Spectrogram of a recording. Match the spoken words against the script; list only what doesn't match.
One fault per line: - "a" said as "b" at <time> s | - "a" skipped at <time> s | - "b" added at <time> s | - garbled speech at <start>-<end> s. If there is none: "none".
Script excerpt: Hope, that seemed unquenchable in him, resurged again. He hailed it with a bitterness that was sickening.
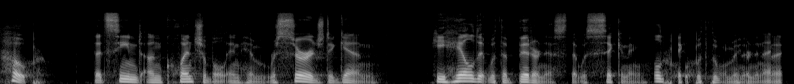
- garbled speech at 6.5-7.8 s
